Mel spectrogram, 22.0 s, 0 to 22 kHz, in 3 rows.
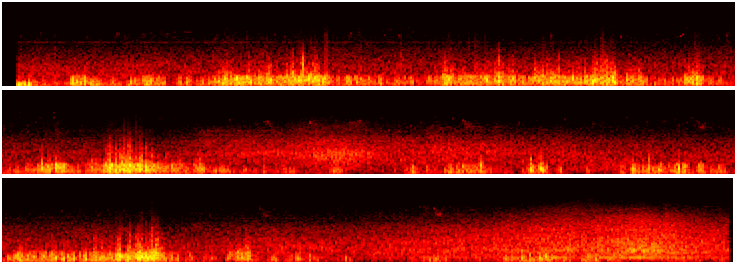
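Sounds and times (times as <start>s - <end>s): wind buffeting microphone: 0.1s - 21.9s.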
